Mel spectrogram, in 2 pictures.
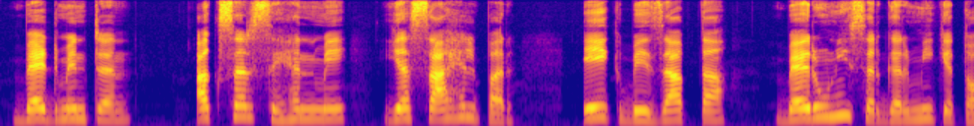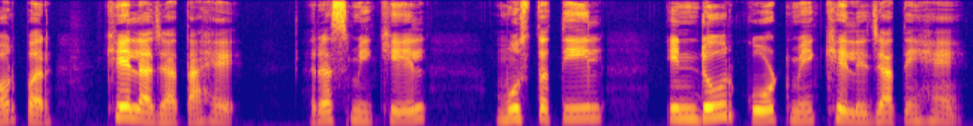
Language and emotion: Urdu, neutral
